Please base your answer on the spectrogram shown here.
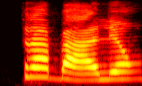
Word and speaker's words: trabalham: e televisão eles trabalham trabalham na televisão como se escreve trabalho vamos verificar aqui Aqui está certo a pronúncia é nasal mas nós escrevemos com a m trabalham correto então eles trabalham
